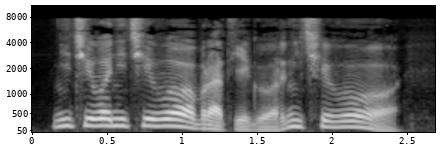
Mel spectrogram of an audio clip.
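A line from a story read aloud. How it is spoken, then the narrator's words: Rapid priestly mumbling. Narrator (Russian): забормотал скороговоркой отец Христофор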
